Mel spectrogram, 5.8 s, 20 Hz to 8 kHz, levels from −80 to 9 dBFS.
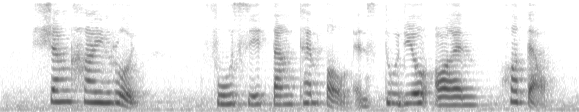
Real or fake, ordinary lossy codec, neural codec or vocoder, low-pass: fake; none; codec, 16 kHz, 2 kbps, FunCodec, trained on Chinese and English, 25 frames a second; 7.2 kHz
